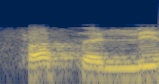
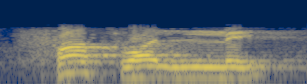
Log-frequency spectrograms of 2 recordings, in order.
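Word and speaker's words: فصل: രണ്ടാമത്തെ ആയത്ത് വൻ ഹർ ഫസ്വല്ലി സ്വാദ് ഫസല്ലി എന്നല്ല വസല്ലി എന്നുമല്ല ഫസ്വല്ലി ലി റബ്ബിക്ക ലി റബ്ബിക്ക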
